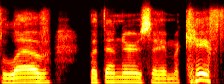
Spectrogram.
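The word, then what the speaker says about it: לב: creates the the word heart with a bait pronounced as a v sound so it's lev but then there's a mccafe there that ties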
